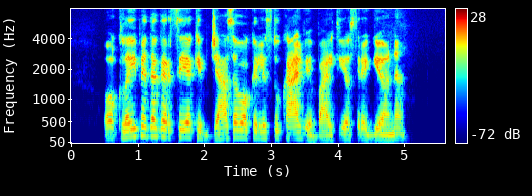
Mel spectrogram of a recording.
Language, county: Lithuanian, Alytus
